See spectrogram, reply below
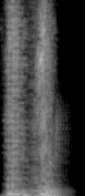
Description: Beam Axe, Weapon

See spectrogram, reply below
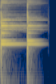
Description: message

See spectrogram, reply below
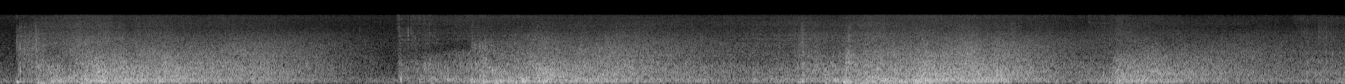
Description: sea, ambience

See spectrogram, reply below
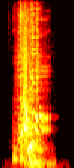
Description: STONEKNIGHT WAR ATTACK

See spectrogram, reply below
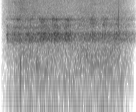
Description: PEACE WALK

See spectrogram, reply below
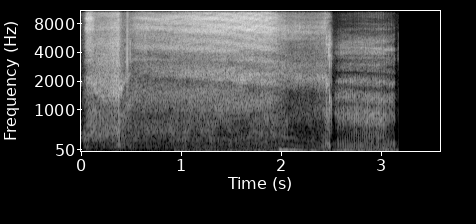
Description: Lizard peace idle

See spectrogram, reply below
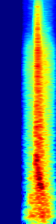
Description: knife, Weapon

